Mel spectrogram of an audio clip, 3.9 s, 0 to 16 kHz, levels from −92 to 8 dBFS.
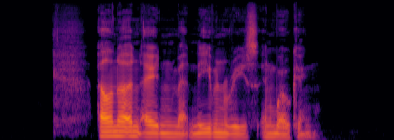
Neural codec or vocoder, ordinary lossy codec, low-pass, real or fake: none; none; 14.4 kHz; real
